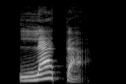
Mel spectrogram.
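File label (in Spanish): "LATA" Spanish, female; mekanta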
